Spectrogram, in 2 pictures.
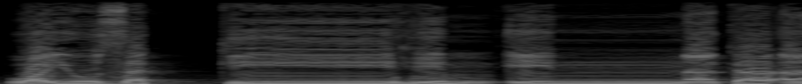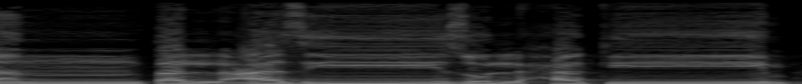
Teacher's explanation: زا ہے یہ حروف صفیریہ میں سے ہے. اس کو بھی ذرا زور سے پڑھتے ہیں، سختی سے پڑھتے ہیں. سیٹی کی آواز اس میں سے آتی ہے. یا ما قبل مکسور یا مدہ ہے، میم ساکن اظہار شفوی، نون مشدد غنہ، نون ساکن اخفا، یا ما قبل مکسور یا مدہ، پھر یا ما قبل مکسور یا مدہ، اور اینڈ پہ سکون عارضی، لہٰذا یہ ہوئی مد عارض.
